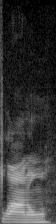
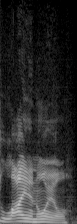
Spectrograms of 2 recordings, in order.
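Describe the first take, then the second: First: The two words run together into one word. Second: Two separate words, lion and oil, are said. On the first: The speaker calls it right. "It's how you say it in Arkansas" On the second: The speaker calls it wrong. "If you said lion oil, you're fucking lying"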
